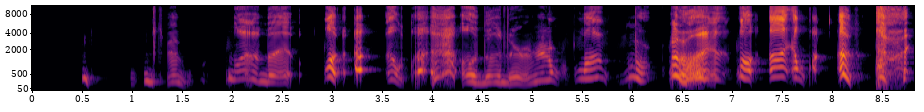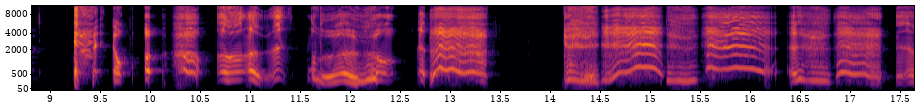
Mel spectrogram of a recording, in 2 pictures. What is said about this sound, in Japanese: 吐いてしもうた。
